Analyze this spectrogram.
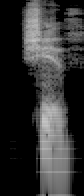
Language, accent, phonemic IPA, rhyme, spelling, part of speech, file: English, Australia, /ʃɪv/, -ɪv, shiv, noun / verb, En-au-shiv.ogg
- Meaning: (noun) 1. A knife, especially a makeshift one fashioned from something not normally used as a weapon (like a plastic spoon or a toothbrush) 2. A particular woody by-product of processing flax or hemp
